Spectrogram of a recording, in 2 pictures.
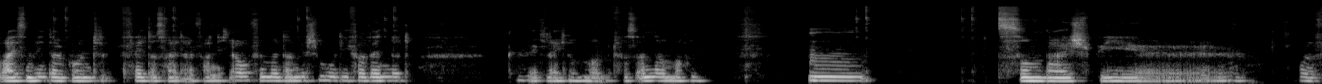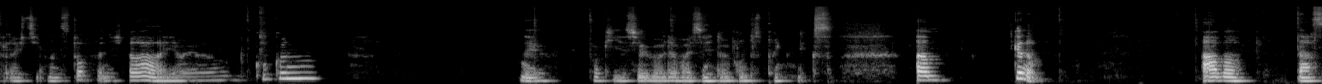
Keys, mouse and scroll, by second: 0.4 click, 1.5 click, 2.9 click, 3.7 click, 8.4 click, 9.5 click, 13.0-13.9 ctrl+scroll down 4, 15.6-17.1 drag, 17.1-18.6 middle drag, 19.0-20.0 middle drag, 21.3-21.7 ctrl+scroll up 2, 22.2 ctrl+scroll up 2, 23.0 ctrl+scroll up 2, 23.7 middle click, 24.1-25.1 drag.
